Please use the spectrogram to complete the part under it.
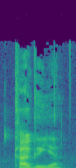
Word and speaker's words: Kaguya: Oh, I wonder, he wouldn't like Kaguya? Did I say that right? – Yeah, because it's literally, well, I think he could.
